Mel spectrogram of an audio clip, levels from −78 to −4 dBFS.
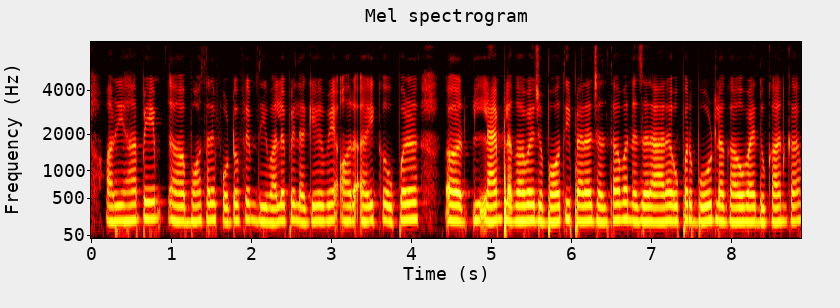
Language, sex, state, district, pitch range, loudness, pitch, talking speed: Hindi, female, Maharashtra, Chandrapur, 190-205 Hz, -21 LUFS, 195 Hz, 245 wpm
